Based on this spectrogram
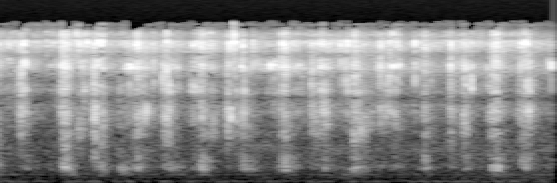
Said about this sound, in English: Sloppy eating. Oh my Jesus. God. It's super crunchy and the meat inside is really soft. Sounds great.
